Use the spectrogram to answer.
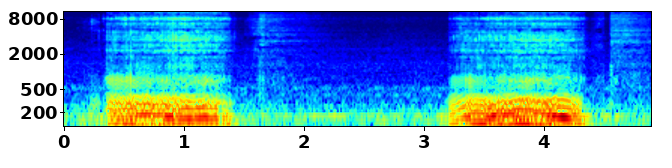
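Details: Indian man snoring loudly: two loud, deep, rattling snores about three seconds apart, with quieter breathing between.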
